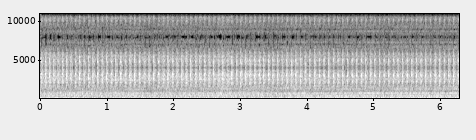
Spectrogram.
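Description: Rapid regular clatter, roughly three to four raps a second, rides over the idle; a cracked drive plate knocking at the rear.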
